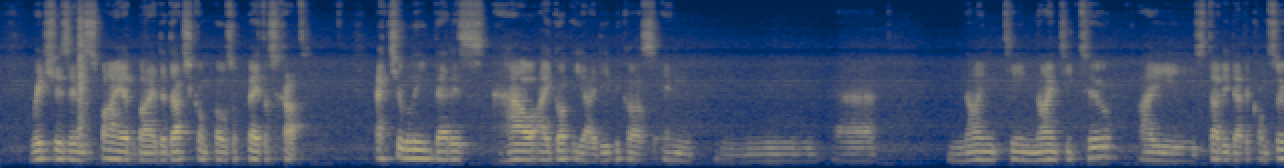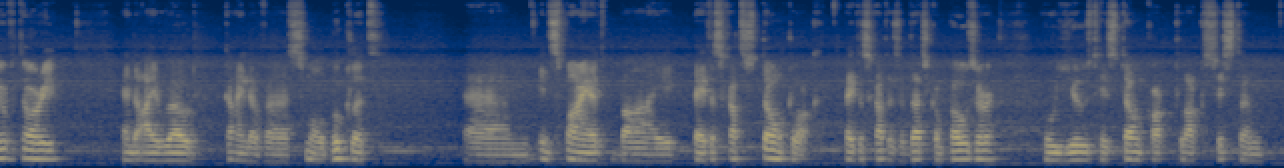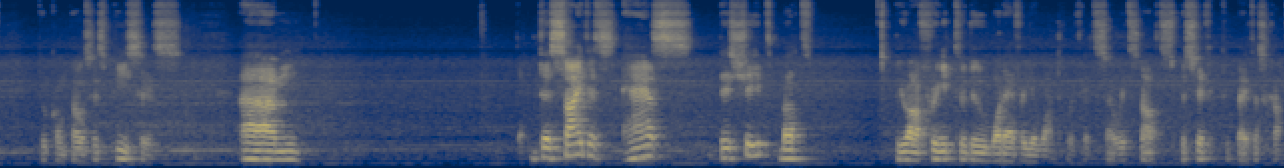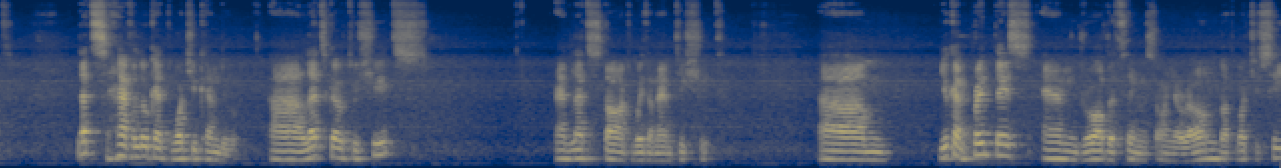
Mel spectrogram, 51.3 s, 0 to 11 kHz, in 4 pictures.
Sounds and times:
Speech: 0.3 - 3.2, 3.8 - 8.8, 9.5 - 16.7, 17.5 - 28.8, 30.9 - 33.9, 34.5 - 38.6, 39.3 - 42.8, 44.1 - 45.8, 46.7 - 51.3.

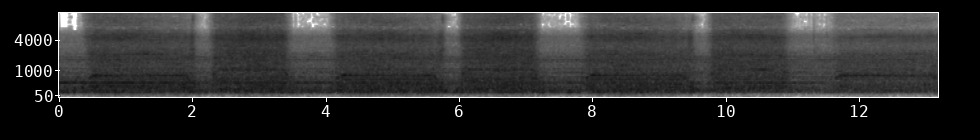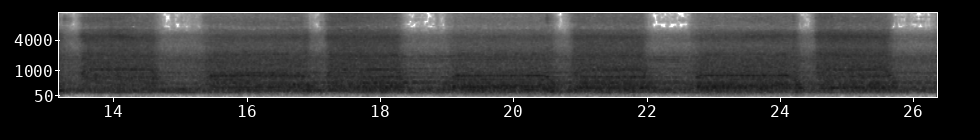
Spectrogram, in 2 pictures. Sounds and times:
Printer: 0.0 - 26.3.

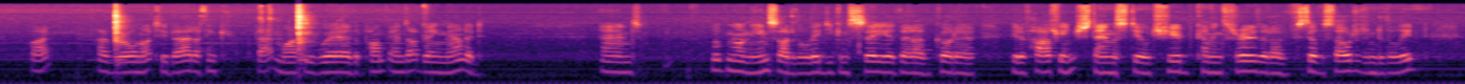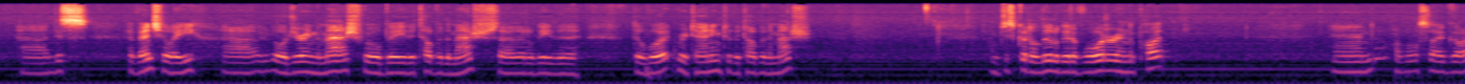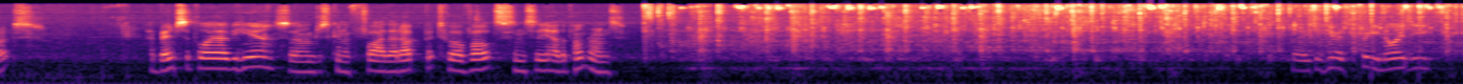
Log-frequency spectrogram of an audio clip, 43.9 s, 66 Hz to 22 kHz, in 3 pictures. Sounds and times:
Speech: 0.4 - 4.9, 6.0 - 6.5, 7.2 - 14.3, 14.9 - 22.9, 24.6 - 26.4, 28.0 - 29.8, 30.8 - 35.6, 42.2 - 43.8.

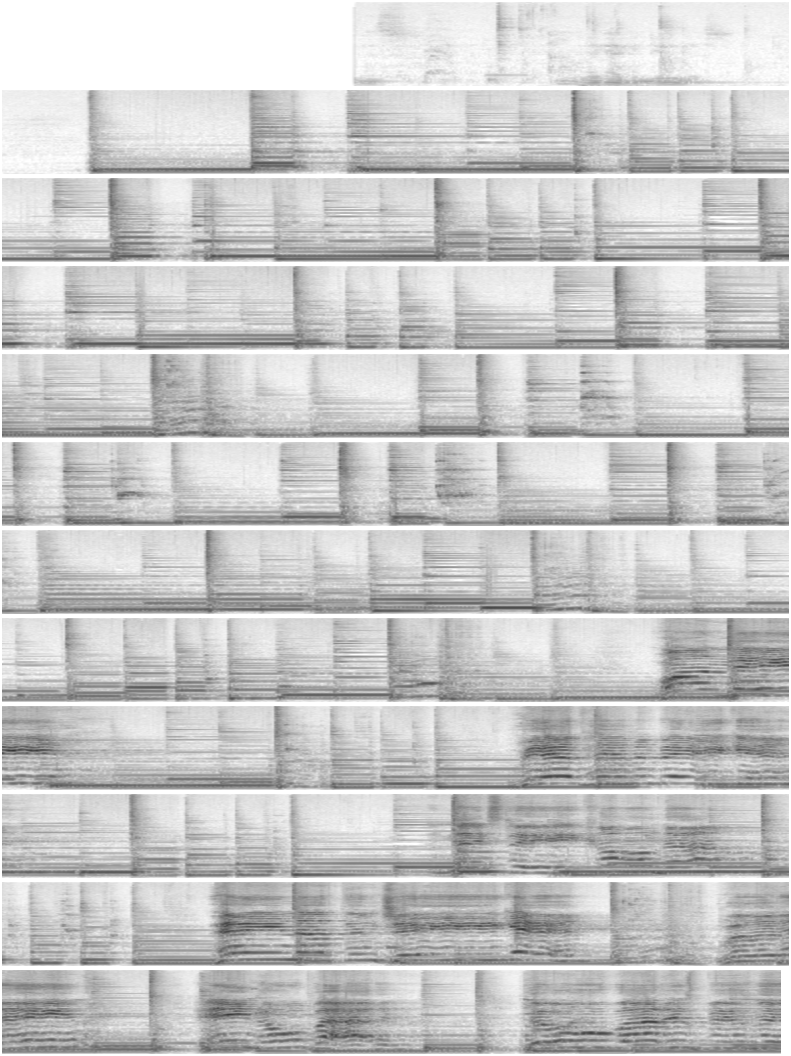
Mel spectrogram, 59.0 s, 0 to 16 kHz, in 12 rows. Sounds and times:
Music: 2.2 - 58.9.

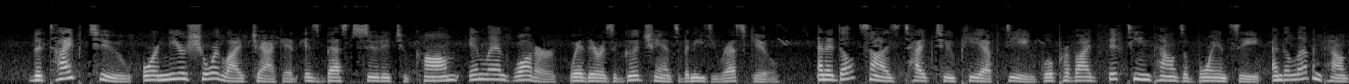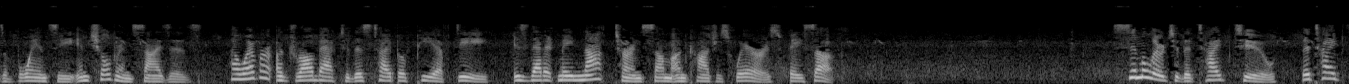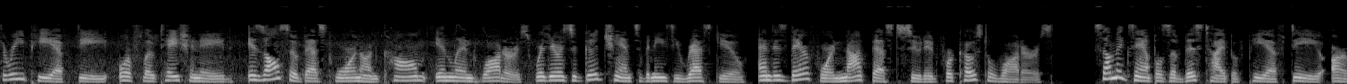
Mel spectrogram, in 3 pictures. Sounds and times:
Speech: 0.3 - 21.9, 24.6 - 40.4.

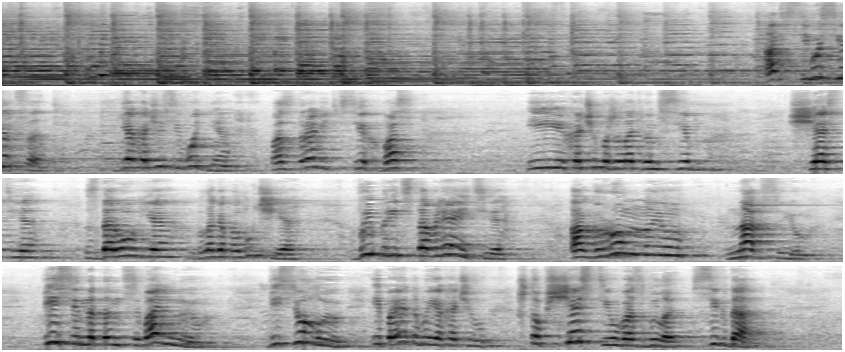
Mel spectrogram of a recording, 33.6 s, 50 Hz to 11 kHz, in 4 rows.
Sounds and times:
Speech: 7.6 - 9.0, 9.6 - 12.8, 13.7 - 25.0, 25.7 - 33.2.

